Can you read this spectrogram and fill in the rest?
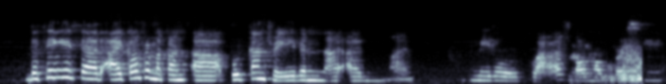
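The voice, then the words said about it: Non-native English accent. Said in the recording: “I was full of accent still. I'm still on, but I'm getting better.”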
